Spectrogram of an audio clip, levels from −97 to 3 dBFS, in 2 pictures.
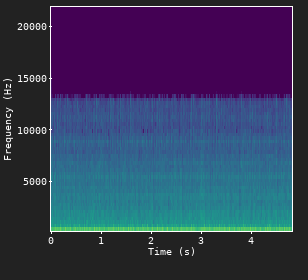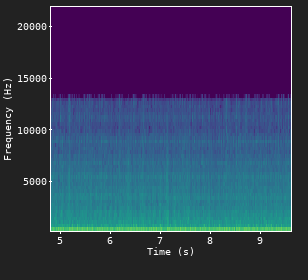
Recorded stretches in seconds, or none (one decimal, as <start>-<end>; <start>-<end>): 0.0-3.9; 8.9-9.6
